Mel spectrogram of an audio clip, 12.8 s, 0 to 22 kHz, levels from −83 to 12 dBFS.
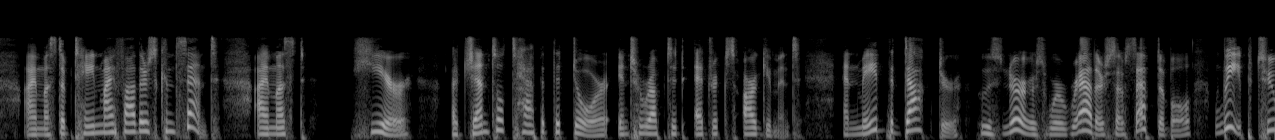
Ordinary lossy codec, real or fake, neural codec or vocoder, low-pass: Opus, 64 kbps; real; none; 7.2 kHz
